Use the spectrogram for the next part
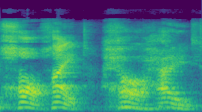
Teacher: হলকের মধ্যখান হইতে উচ্চারিত হয়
